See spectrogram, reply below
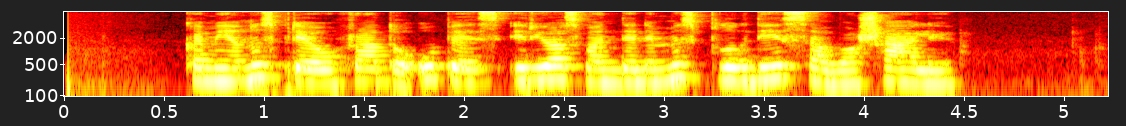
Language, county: Lithuanian, Šiauliai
